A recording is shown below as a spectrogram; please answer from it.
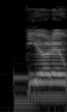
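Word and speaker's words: Bioré: So yeah, it's pronounced Biore.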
